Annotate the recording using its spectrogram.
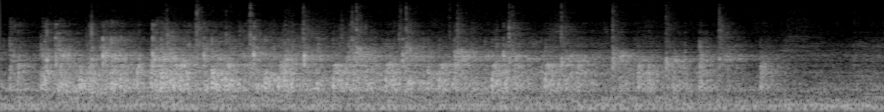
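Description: A crowd applauding, a dense patter of many hands clapping that tapers off near the end.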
